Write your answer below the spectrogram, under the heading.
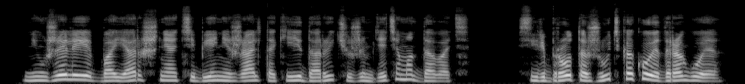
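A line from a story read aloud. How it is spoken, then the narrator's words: Sudden muffled voice. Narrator (Russian): Магута вдруг глухо произнес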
